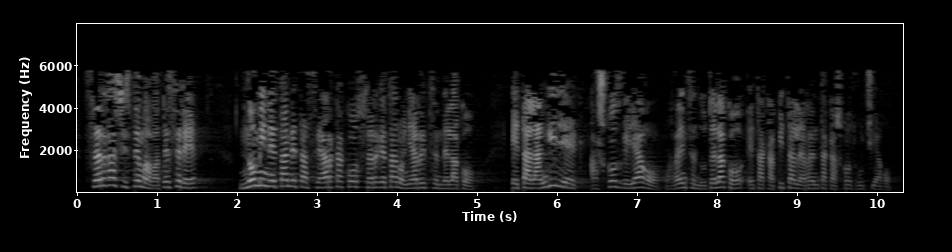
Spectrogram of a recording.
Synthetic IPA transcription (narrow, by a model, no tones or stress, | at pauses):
se̞ɾɣasist̪e̞maβ̞at̪e̞se̞ɾe̞ | no̞mine̞t̪ane̞t̪ase̞aɾkako̞se̞ɾɣe̞t̪ano̞ɲarit͡se̞nd̪e̞lako̞ | e̞t̪alaŋɡiʎe̞ːkasko̞zɣe̞jaɣ̞o̞ːɾð̞ajnt͡se̞nd̪ut̪e̞lako̞ʔe̞t̪akapit̪ale̞re̞nt̪akasko̞zɣut͡ʃiaɣ̞o̞̰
